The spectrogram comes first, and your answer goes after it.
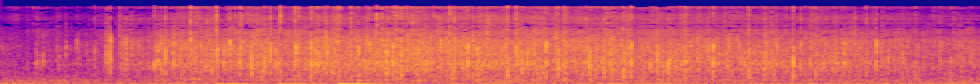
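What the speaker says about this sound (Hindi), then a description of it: "समझ में आया कि खाली ताली बज रही है?" An audience at a seminar in Nagpur applauds, sustained, dense clapping that rises quickly and stays loud and even throughout.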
